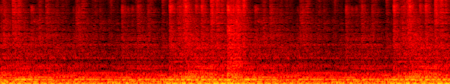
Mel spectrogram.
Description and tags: Using metal bars on window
